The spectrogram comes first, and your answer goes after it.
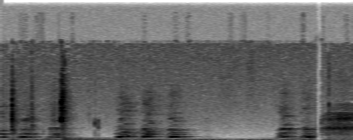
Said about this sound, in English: My dog's barking again, so sorry if you hear that.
